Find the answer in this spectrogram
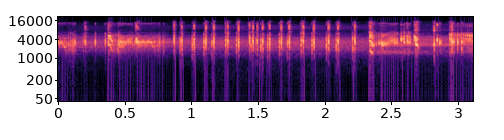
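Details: Swiftlet lure call: dense buzzy twittering chirps overlaid with rapid sharp clicks in irregular bursts, with a steady high chatter throughout.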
